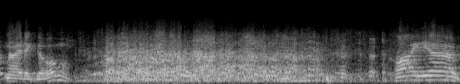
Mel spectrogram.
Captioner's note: audience laughter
